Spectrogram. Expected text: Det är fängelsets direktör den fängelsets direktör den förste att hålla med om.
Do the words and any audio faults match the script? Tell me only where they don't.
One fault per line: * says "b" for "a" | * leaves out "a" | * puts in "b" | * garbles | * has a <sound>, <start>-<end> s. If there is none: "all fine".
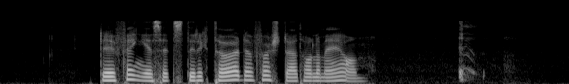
* leaves out "fängelsets direktör den"
* has a cough, 4.6-4.9 s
